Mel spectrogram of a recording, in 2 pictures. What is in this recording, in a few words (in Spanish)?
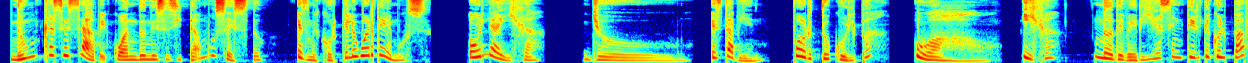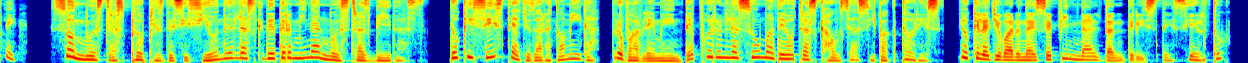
VOZ MAMA; personajes chica carton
